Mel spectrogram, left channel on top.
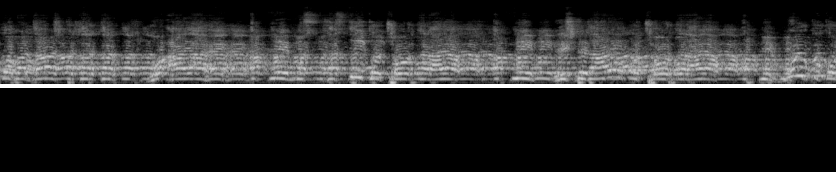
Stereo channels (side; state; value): right; silent; digital silence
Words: کو برداشت کر کر وہ آیا ہے، اپنے بستی کو چھوڑ کر آیا، اپنے رشتہ داروں کو چھوڑ کر آیا، اپنے ملک کو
